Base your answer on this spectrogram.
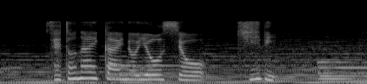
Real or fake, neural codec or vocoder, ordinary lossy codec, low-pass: fake; codec, 16 kHz, 6 kbps, DAC; none; none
